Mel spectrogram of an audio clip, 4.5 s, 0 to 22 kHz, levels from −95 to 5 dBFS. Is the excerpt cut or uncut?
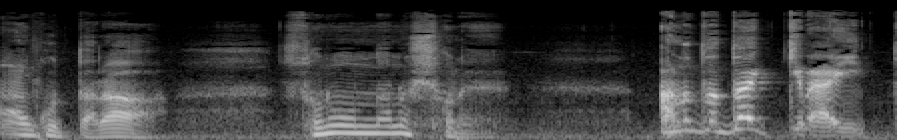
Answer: uncut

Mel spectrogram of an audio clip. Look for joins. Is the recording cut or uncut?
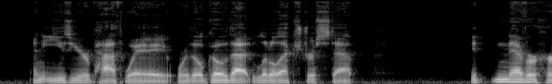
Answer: uncut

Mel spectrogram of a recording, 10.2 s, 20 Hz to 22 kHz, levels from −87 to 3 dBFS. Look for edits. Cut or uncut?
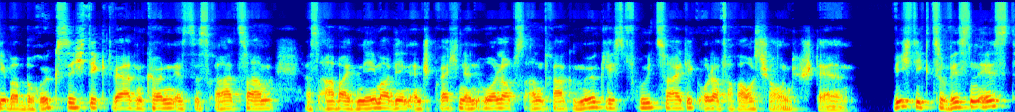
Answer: cut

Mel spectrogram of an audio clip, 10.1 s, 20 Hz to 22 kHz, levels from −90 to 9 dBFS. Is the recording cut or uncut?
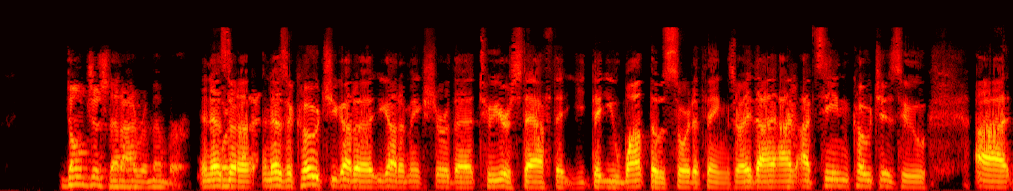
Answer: cut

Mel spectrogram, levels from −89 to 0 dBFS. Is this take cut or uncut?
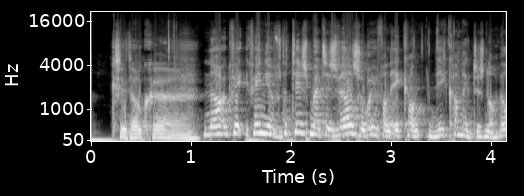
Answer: cut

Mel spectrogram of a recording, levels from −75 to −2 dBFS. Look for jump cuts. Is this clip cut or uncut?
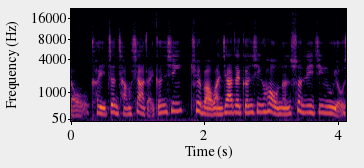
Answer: cut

